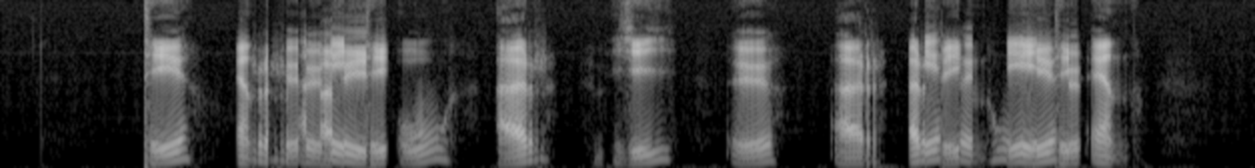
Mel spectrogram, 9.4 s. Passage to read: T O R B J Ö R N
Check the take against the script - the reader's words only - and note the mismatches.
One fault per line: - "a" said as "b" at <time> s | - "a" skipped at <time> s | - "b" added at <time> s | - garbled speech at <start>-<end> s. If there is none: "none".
- garbled speech at 1.8-2.9 s
- "B" skipped at 4.2 s
- garbled speech at 6.8-8.1 s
